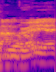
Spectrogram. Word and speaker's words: Pam Grier: Pam Grier, yeah.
